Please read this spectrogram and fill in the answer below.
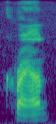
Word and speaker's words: crayon: How do you pronounce crayon? Crayon. Two syllables. Crayon. With two syllables where the second syllable rhymes with Don.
